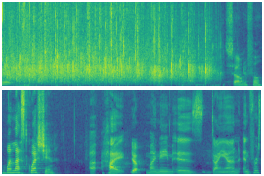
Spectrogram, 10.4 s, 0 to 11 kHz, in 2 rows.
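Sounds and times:
audience applause: 0:00.0 - 0:04.5
speech: 0:04.6 - 0:06.4, 0:07.0 - 0:10.3.

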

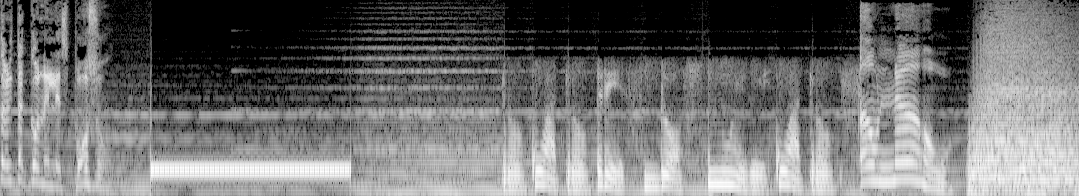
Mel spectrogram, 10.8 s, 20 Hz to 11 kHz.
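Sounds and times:
speech: 0:00.1 - 0:01.3, 0:05.0 - 0:10.7
telephone line tone as a call is placed: 0:01.5 - 0:03.6.

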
